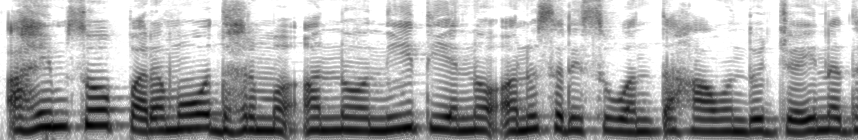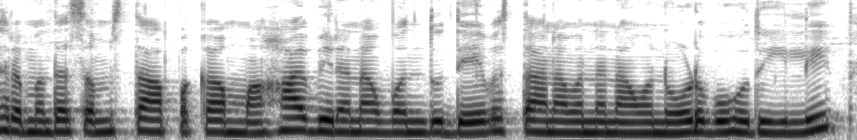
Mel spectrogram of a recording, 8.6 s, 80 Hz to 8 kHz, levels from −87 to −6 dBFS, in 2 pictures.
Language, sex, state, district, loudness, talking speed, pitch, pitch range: Kannada, female, Karnataka, Belgaum, -15 LUFS, 105 wpm, 210 Hz, 195-225 Hz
